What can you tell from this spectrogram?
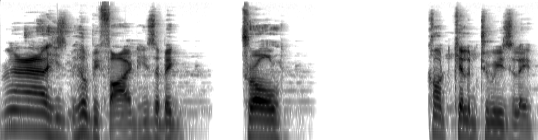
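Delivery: lightly voiced jovial brush-off; jovial npc. Npc reassures about the drunk troll, jovial. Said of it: "he goes".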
